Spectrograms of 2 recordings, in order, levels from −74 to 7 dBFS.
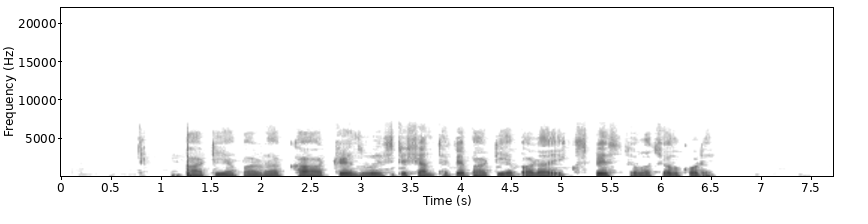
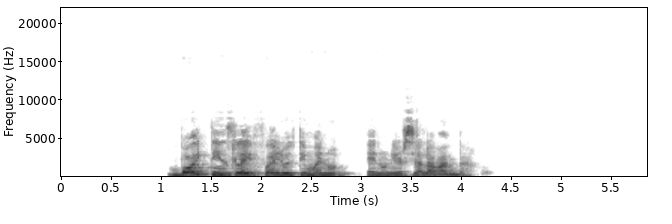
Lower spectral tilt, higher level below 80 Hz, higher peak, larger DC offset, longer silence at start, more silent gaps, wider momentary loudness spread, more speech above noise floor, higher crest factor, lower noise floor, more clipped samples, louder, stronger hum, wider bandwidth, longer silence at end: first, -8 dB/octave vs -4.5 dB/octave; first, -52 dBFS vs -64 dBFS; about the same, -4 dBFS vs -2 dBFS; neither; second, 0.75 s vs 1.1 s; neither; second, 6 LU vs 12 LU; second, 48 dB vs over 74 dB; about the same, 20 dB vs 18 dB; second, -71 dBFS vs under -90 dBFS; neither; second, -24 LUFS vs -17 LUFS; neither; second, 7.2 kHz vs 8.8 kHz; second, 1.2 s vs 1.75 s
